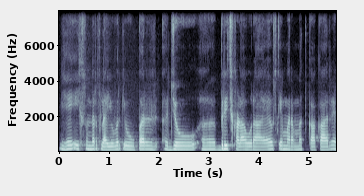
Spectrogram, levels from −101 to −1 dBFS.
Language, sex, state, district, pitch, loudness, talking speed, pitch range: Hindi, female, Goa, North and South Goa, 185 Hz, -20 LUFS, 195 wpm, 175-195 Hz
